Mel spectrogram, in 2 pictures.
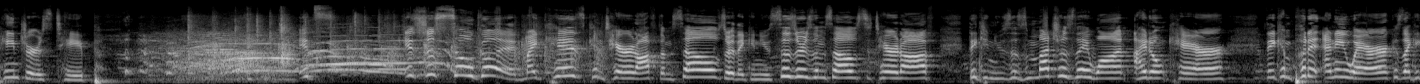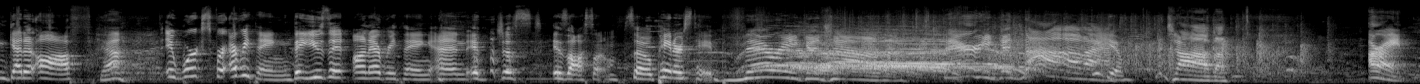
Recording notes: Live From Chicago. This is the second of two episodes recorded in May at GMan Tavern.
